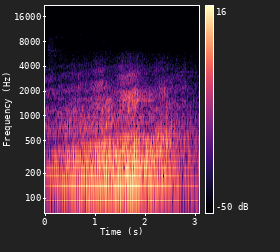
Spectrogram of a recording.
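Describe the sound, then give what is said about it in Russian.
A helicopter drones steadily overhead, its low rotor and engine hum swelling slightly louder midway and then easing off, heard alone without any voices. “Это вертолет.”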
